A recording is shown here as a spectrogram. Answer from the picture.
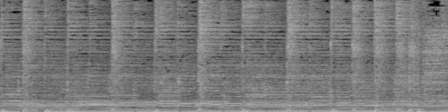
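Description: Live rock band playing an instrumental passage: electric guitars and bass guitar over a drum kit keeping a steady beat.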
